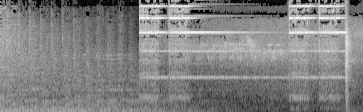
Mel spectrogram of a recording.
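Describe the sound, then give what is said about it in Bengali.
A telephone rings in the morning: two bursts of a bright, high electronic double ring, each made of two short trills separated by a pause, over faint background sound. “পরের দিন সকালে অমলদা phone করলেন”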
